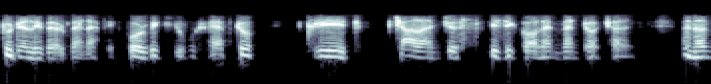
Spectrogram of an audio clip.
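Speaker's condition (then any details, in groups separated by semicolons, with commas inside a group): Parkinson's disease; Parkinson's detected about 8 years ago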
